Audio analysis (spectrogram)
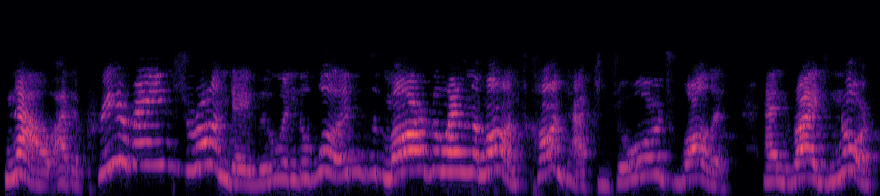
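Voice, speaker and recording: Female narrator for radio play: high, animated, scripted delivery, dull lo-fi sound. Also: unhurried. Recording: dull lo-fi recording.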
